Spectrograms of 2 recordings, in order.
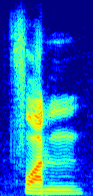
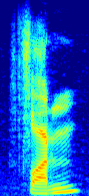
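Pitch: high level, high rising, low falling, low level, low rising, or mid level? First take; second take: mid level; high rising. First: The pitch stays mid and level. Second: The pitch rises from mid to high.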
